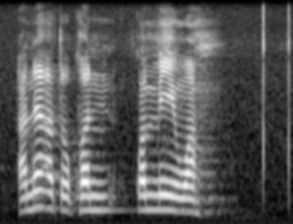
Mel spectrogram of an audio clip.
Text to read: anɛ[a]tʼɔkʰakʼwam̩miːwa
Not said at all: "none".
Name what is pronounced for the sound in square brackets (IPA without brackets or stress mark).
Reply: a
